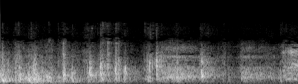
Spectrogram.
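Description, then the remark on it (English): Horses stamp and strain, hooves clattering in a busy, uneven rush over a rough scraping and grinding noise as the team hauls iron bars out of a wall. “Get up there. Lean into those collars. Haul away.”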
